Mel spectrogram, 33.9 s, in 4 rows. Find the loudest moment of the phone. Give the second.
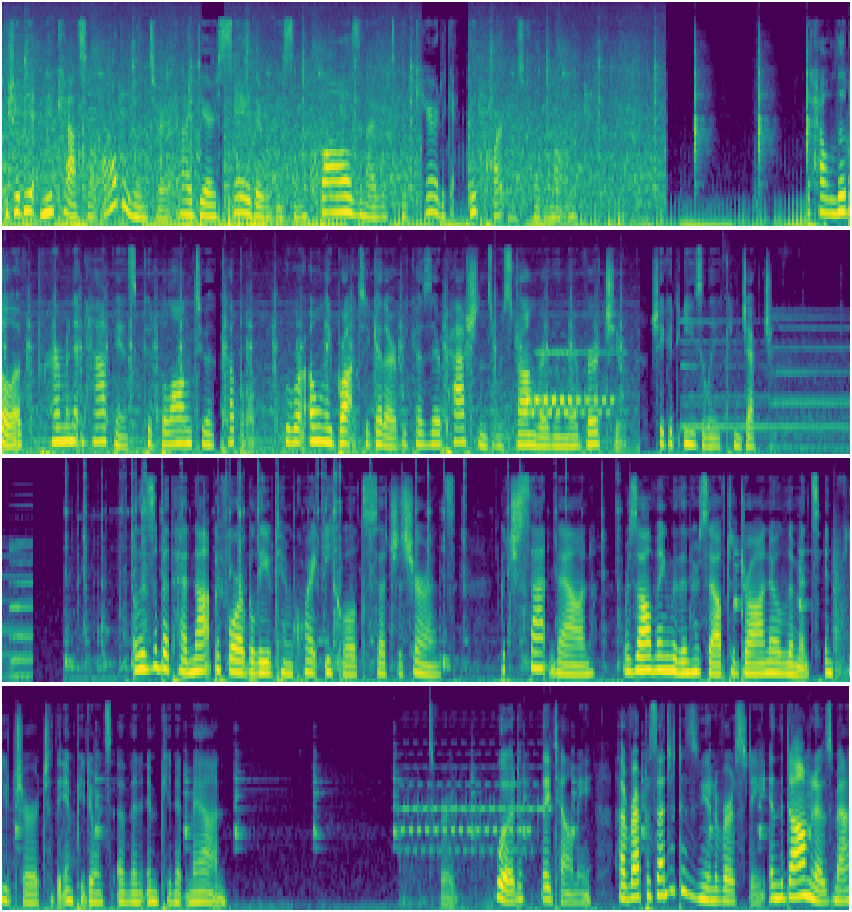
14 s.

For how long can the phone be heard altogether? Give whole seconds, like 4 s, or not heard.
3 s.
